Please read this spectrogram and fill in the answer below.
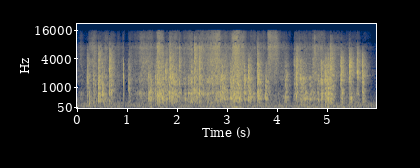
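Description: A mailed package being opened by hand, its wrapping torn and crinkled in a busy run of quick rustles, scrapes and clicks.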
